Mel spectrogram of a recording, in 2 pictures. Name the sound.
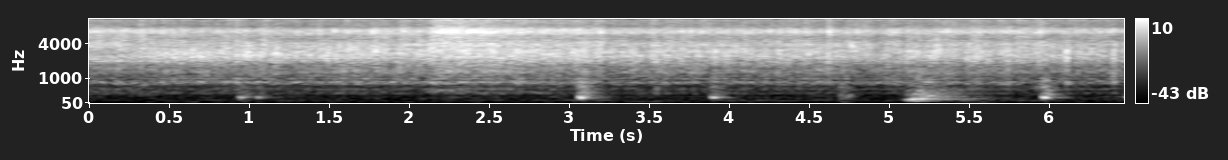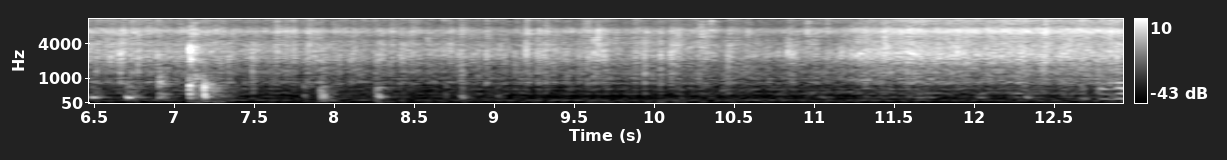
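frying roasted coconut, onion and garlic paste in iron pan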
